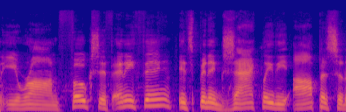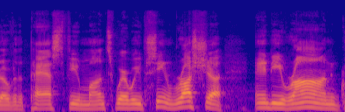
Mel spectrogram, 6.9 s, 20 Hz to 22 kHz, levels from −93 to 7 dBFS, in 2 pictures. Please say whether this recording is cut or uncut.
cut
